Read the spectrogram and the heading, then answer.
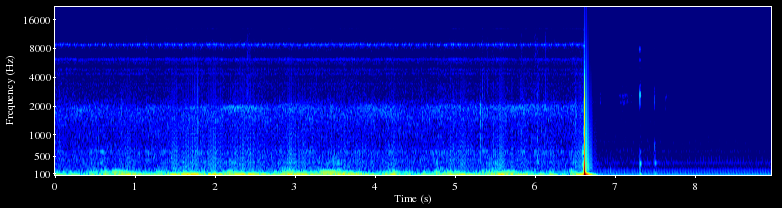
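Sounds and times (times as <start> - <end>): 
vinyl record noise: 0.0 - 6.8.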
